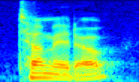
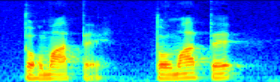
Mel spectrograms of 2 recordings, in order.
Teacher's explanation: in the Spanish version you don't feel air coming out of your mouth when you say tomate and that's because your tongue is against the back of the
